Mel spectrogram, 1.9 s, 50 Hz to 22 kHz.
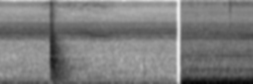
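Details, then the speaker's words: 1995 Ford F150 that kept losing power, after cleaning the corroded battery terminals again and fitting new brass cable ends: after a quiet pause the engine catches and settles straight into a steady, even low rumble with no stumble. It is running healthy. "got it running so the wind was just getting it cleaned up a little bit more replacing the ends going with brass so yeah i'm going to call this a win now hopefully it keeps running right"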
